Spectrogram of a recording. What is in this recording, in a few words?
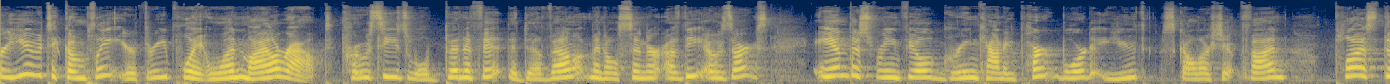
Virtual Turkey Trot Promo; SGF MO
